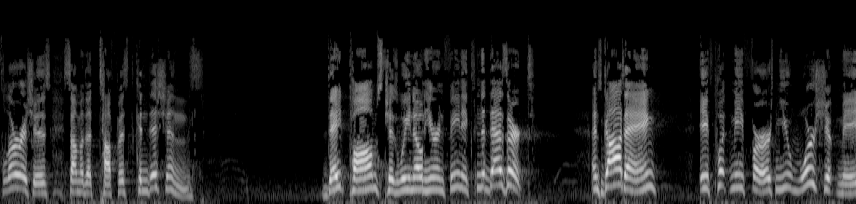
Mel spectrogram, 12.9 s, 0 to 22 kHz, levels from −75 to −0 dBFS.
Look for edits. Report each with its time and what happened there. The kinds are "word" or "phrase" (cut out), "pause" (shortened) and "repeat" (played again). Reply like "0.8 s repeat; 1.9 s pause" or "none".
1.0 s word; 5.8 s word; 6.3 s word; 7.2 s word; 9.0 s word; 9.3 s word; 10.7 s word; 11.6 s word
